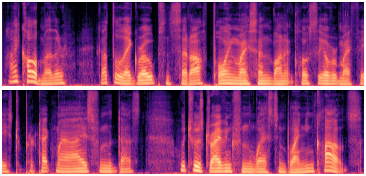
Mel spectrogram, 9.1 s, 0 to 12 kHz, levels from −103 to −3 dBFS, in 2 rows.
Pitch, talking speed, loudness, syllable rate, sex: 125 Hz, 225 wpm, -19 LUFS, 5.6 syllables/s, male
